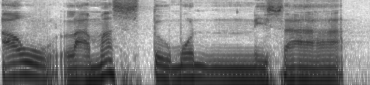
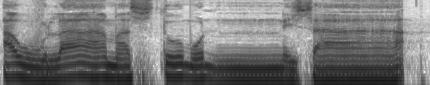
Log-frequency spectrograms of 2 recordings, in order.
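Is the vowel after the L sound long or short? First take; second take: short; long. First: The vowel after the L is short. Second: The vowel after the L is long. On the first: Merely touching. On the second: Touching each other mutually.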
